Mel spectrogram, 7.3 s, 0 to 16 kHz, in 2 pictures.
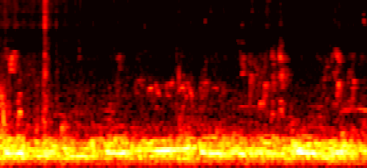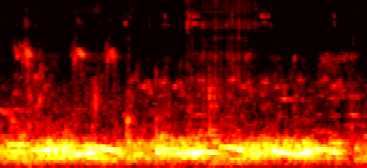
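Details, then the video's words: A group of pigeons gives continuous deep, burbling coos that rise and fall in short phrases, several birds overlapping at once. "Pigeon Videos | Kabootar Ki Video Episode-5| Birds Sounds"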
